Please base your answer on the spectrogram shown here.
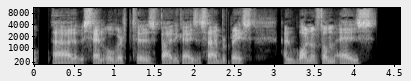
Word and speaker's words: Cybrbrace: Cyberbrace, it's spelled CYBRBRACE.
